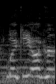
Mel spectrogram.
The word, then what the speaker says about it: Legiana: Legiana, that's how you say it. Leiana is legitimately the way you say it.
